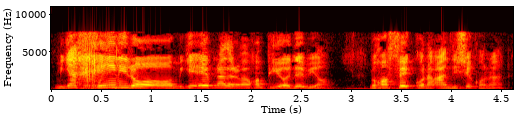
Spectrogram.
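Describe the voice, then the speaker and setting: A man's voice: sits high, lively intonation. A man from Iran giving an informal moral talk on parenting to a group, telling stories and often checking that listeners follow. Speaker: speaker advising a group on parenting. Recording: dull lo-fi recording.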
